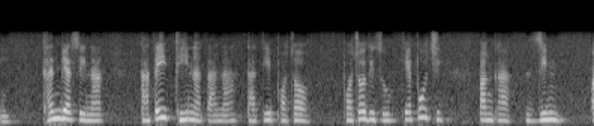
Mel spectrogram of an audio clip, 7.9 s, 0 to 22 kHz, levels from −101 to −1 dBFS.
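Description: No technical faults are present in the speech, with only room noise sitting about 29 dB below the talker and the light coding character of wideband HD Voice, which fits the AMR-WB codec running at 12.65 kbit/s.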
